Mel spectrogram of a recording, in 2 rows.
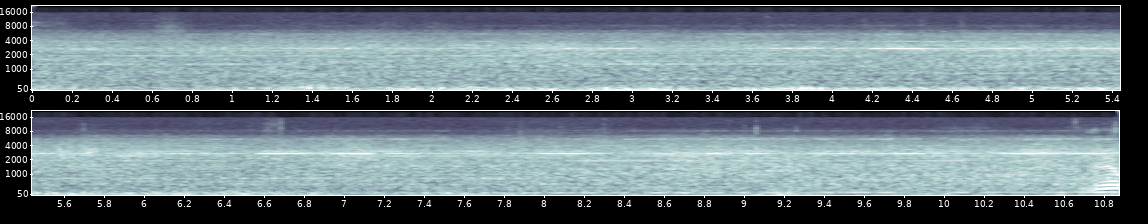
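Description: An Etihad Boeing 787-9 lining up on runway 4 Right at Boston Logan, a steady distant jet-engine rumble and whine held at a constant level throughout, heard from outside the airfield.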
